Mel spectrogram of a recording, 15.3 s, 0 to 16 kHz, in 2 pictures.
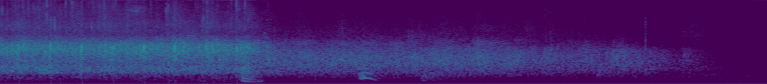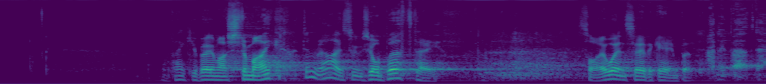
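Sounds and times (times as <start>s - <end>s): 
large crowd applauding in a reverberant hall: 0.0s - 7.2s
speech: 9.5s - 12.2s, 13.6s - 15.3s.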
